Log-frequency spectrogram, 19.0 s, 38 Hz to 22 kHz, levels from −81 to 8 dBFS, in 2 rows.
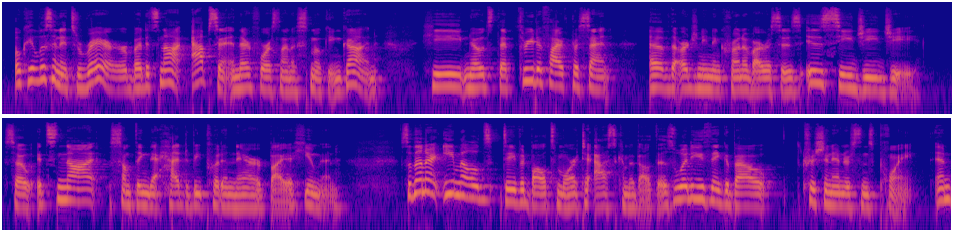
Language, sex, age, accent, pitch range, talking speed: English, female, 30-49, American, 155-210 Hz, 195 wpm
